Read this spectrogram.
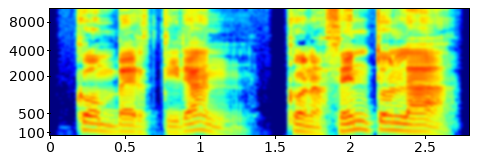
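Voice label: "CONVERTIRÁN", Spanish, male; mekanta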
